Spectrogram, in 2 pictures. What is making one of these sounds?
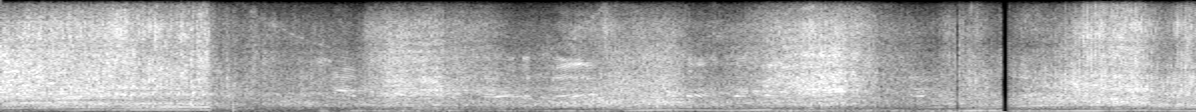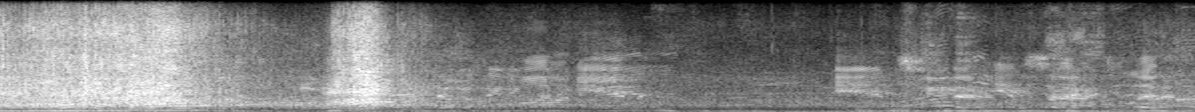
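Tyres squeal loudly as cars slide.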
